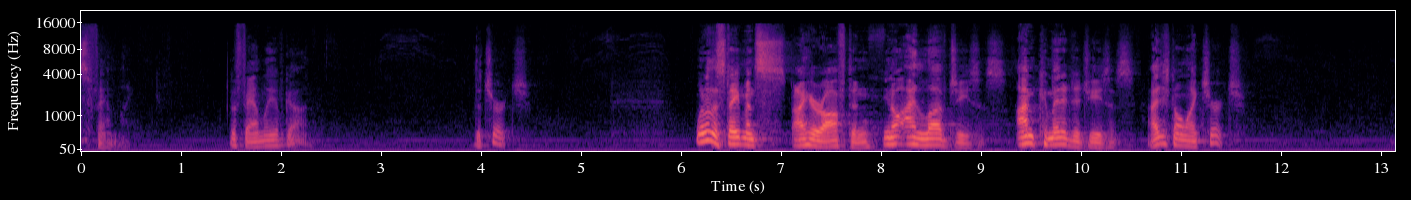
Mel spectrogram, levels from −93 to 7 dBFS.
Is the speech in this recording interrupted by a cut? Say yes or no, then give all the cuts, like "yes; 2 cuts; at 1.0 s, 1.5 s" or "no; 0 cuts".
yes; 2 cuts; at 8.0 s, 10.6 s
